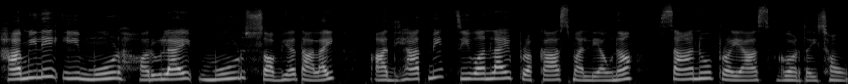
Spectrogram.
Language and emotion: Nepali, neutral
